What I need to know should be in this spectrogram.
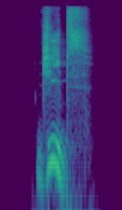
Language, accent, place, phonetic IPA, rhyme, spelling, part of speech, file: German, Germany, Berlin, [d͡ʒiːps], -iːps, Jeeps, noun, De-Jeeps.ogg
- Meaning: 1. plural of Jeep 2. genitive singular of Jeep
